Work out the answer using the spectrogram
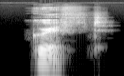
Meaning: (noun) A confidence game or swindle; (verb) 1. To obtain illegally, as by con game 2. To obtain money illegally 3. To obtain money immorally or through deceitful means
- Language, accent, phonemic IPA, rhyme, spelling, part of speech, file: English, Australia, /ɡɹɪft/, -ɪft, grift, noun / verb, En-au-grift.ogg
